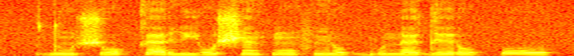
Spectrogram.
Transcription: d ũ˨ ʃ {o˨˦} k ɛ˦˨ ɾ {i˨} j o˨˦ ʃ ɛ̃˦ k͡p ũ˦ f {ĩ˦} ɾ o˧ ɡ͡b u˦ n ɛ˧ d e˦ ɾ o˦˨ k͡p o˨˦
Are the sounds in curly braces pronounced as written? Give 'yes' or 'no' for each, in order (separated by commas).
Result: yes, yes, no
